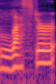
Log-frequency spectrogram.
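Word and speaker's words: Leicester: of saying everyday words name like Lester and wacher can cause tourist problems because they aren't pronounce anything like how they look other words can be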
